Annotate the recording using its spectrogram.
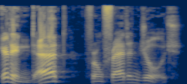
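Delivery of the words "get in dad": loud cheering shout; yell. A narrator's reading. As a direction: cheer Dad on, yelling. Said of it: "There was a yell of".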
